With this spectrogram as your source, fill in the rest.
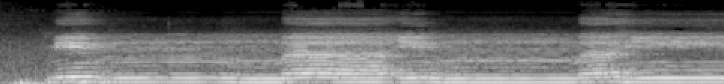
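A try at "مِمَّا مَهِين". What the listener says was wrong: Imnya kurang. Maknya kurang panjang.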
